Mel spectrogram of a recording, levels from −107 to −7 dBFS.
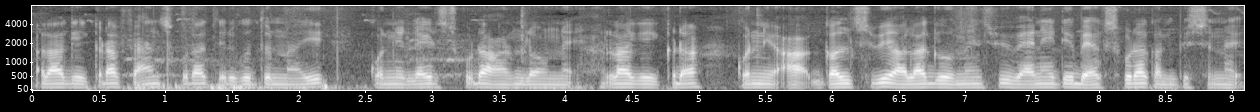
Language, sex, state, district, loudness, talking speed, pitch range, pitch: Telugu, male, Andhra Pradesh, Sri Satya Sai, -19 LUFS, 160 wpm, 110-120 Hz, 115 Hz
